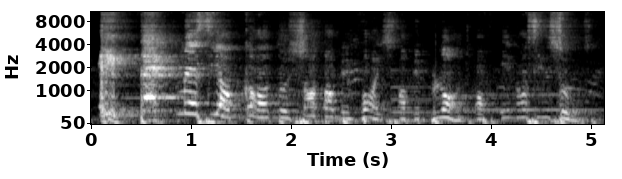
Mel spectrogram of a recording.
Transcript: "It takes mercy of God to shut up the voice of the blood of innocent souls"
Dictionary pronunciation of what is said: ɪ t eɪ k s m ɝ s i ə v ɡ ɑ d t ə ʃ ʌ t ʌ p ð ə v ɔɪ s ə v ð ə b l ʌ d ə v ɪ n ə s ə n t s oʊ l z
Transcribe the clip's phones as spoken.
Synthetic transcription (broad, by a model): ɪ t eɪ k m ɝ s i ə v ɡ ɑ d t ə ʃ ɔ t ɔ p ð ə v ɔɪ s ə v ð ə b l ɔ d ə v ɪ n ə s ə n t s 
